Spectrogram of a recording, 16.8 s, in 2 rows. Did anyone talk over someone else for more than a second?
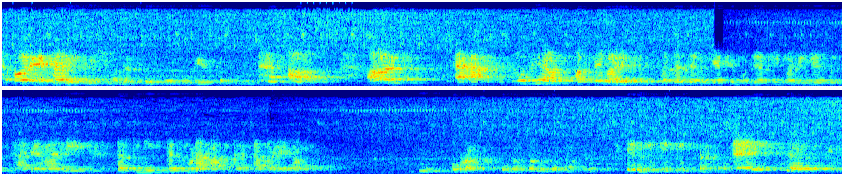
No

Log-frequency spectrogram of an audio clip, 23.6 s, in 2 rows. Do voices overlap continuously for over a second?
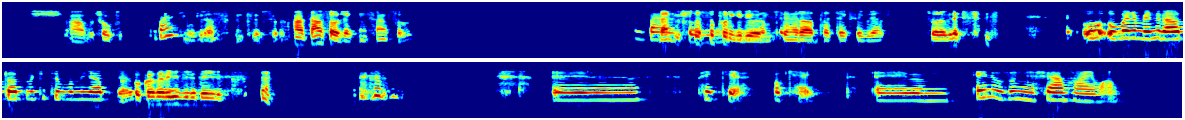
Yes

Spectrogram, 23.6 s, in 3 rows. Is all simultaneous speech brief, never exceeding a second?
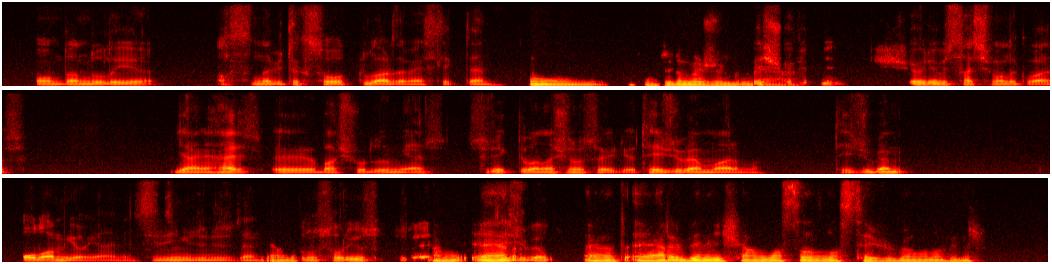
Yes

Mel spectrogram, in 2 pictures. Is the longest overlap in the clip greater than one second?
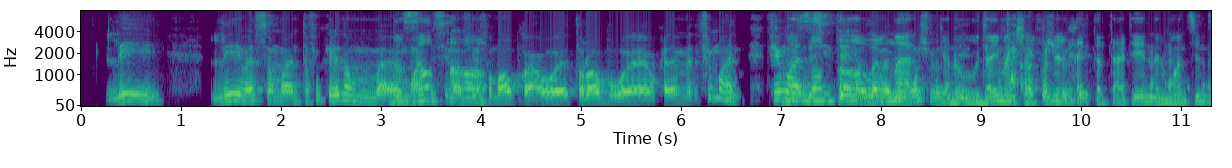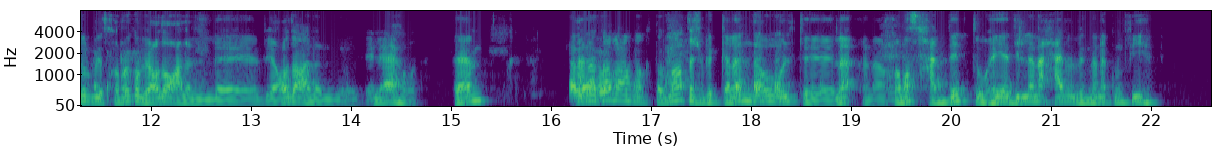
Yes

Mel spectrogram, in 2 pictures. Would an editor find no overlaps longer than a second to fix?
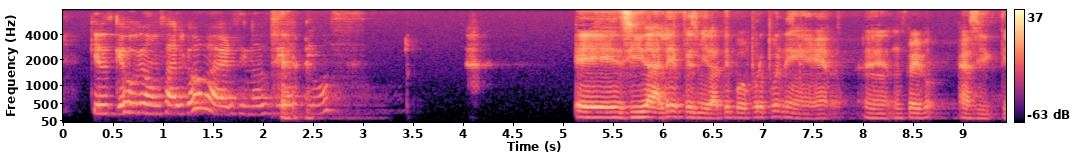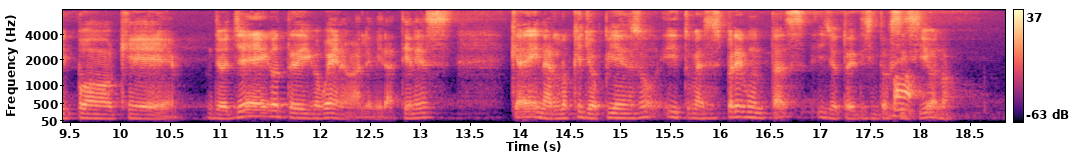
Yes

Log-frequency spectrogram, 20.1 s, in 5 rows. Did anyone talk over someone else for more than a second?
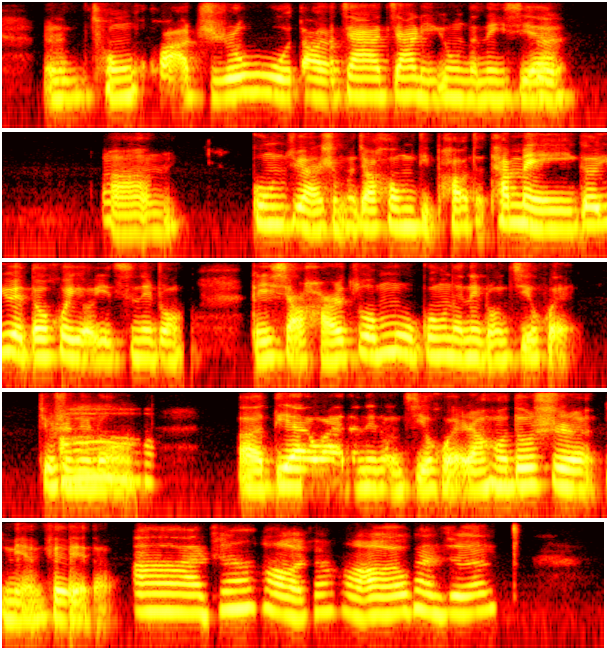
No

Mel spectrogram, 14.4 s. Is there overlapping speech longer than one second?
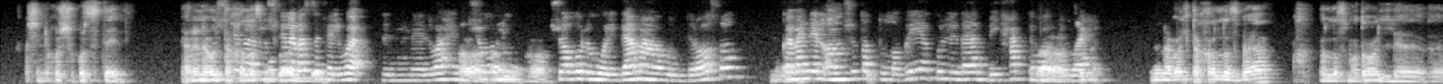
Yes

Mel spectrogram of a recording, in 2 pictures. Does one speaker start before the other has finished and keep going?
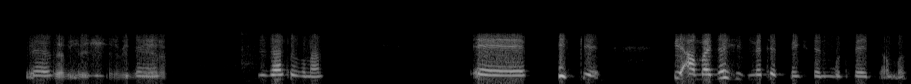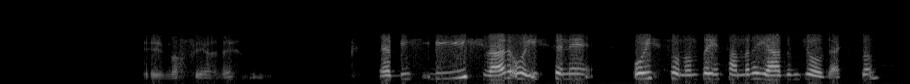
Yes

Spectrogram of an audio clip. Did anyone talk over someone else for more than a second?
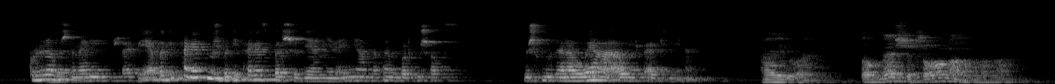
No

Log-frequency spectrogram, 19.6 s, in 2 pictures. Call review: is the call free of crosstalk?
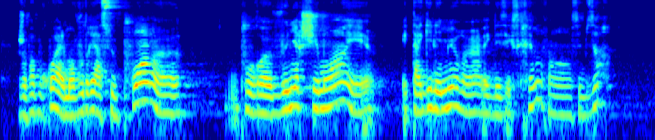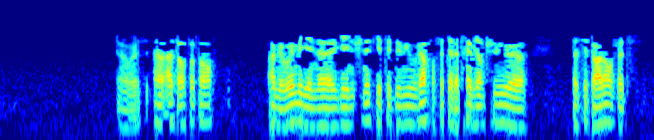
Yes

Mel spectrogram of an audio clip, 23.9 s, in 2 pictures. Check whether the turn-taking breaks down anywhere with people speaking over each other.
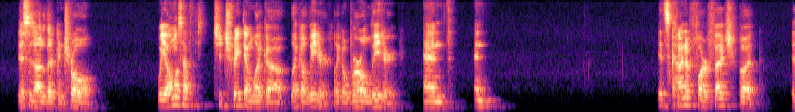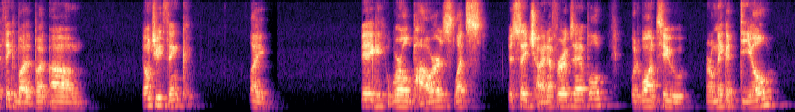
No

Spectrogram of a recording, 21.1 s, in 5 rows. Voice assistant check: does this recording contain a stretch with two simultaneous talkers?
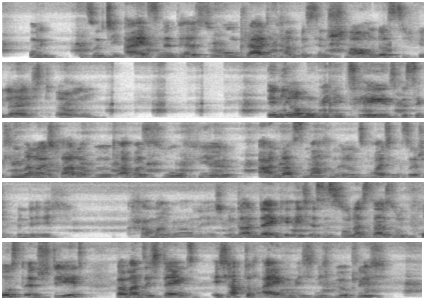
No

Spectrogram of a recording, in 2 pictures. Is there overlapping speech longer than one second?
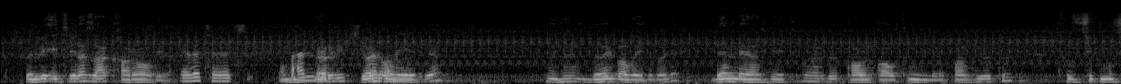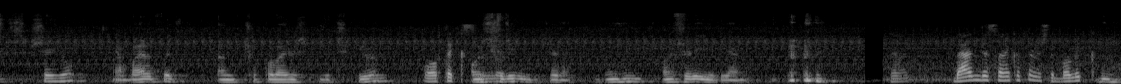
Yes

